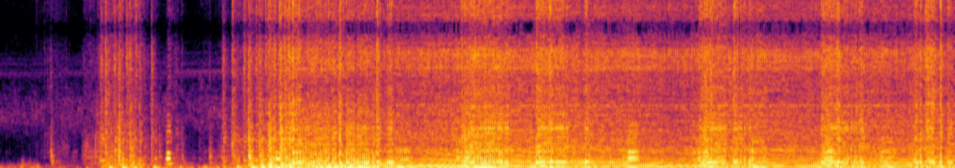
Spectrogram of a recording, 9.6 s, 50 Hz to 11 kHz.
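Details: Evinrude Bobcat 25hp two-stroke snowmobile, sat 20+ years, not started in a while, primed with fuel; after a few recoil pulls it runs ragged and uneven, revs wandering; owner suspects an air leak or hardened carburetor diaphragm.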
